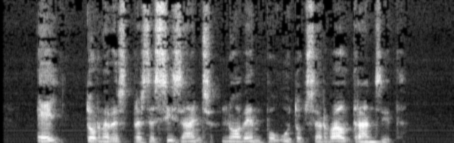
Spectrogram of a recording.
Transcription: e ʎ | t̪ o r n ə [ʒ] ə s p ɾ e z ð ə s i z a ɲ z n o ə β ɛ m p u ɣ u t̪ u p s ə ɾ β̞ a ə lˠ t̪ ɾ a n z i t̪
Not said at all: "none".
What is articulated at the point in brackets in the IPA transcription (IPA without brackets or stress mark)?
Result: ð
